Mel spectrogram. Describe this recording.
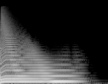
multi sample bass using bubblesound oscillator and dr octature filter
sample, bass, multi, synth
